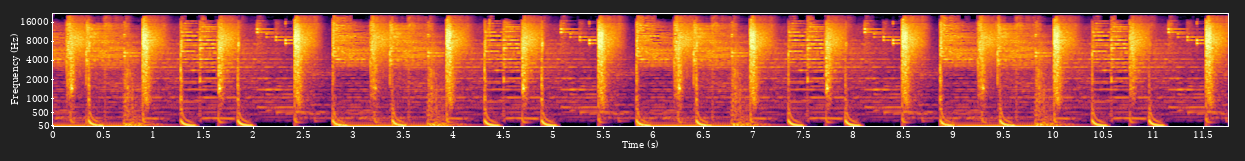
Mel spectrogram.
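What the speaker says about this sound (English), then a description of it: "I finished the drum pattern by running it off with our kicks" Electronic drum pattern of punchy kicks, claps and snares in a steady looping groove, loud and alone with no talking.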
